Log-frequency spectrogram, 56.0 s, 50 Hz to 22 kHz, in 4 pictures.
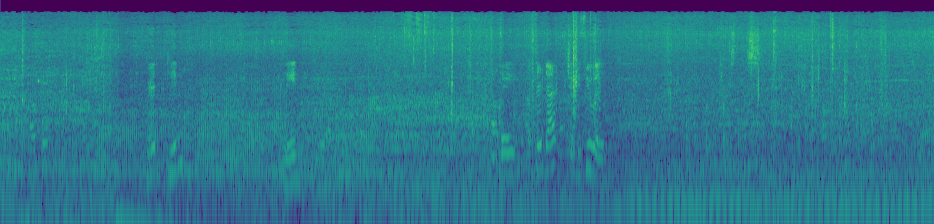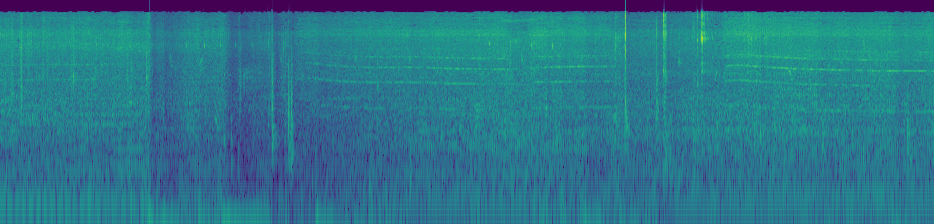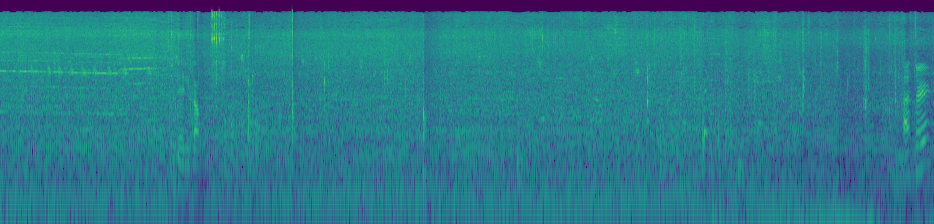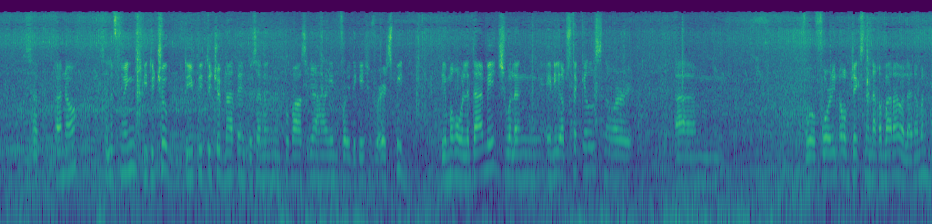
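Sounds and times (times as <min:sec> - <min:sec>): low engine drone: 0:00.0 - 0:56.0.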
